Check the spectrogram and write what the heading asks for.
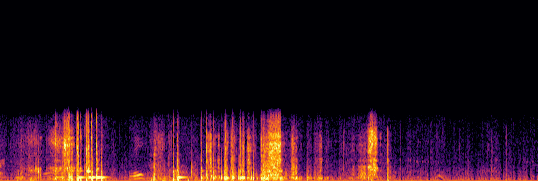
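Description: A rapid series of knocks, scrapes and rustles as the camera tumbles to the ground in a rider's fall, mixed with short grunts or voice fragments, stopping about six seconds in.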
